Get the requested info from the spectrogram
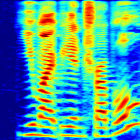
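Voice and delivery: plain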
